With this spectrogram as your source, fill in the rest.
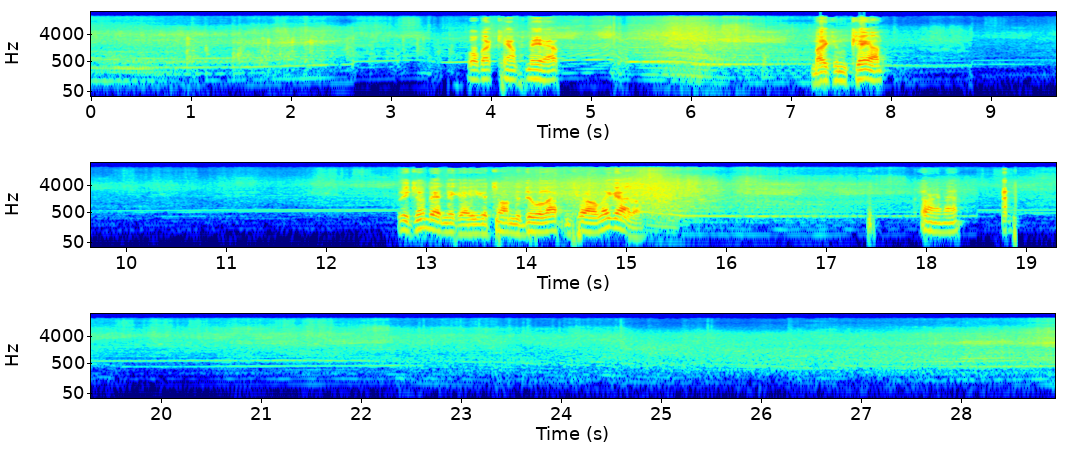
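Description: Racing car engines drone and whine, rising and falling in pitch.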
